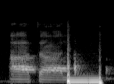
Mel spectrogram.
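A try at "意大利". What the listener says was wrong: आता नहीं पढ़ना, ई पढ़ना, ईताली, आताली नहीं, ईताली,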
